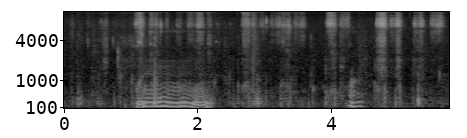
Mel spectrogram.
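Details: Indoors, a female Border Collie plays with her toy and makes a weird sound: one wavering whine lasting about a second, a brief low grumble later, amid clicks, rustles and handling noise; a person murmurs.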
